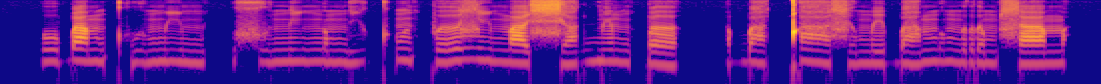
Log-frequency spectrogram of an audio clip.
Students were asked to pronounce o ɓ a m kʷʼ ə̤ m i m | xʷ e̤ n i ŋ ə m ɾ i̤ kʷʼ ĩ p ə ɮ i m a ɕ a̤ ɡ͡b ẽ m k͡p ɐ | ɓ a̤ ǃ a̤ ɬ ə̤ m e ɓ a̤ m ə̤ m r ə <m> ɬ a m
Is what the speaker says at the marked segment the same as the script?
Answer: yes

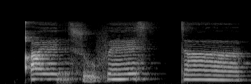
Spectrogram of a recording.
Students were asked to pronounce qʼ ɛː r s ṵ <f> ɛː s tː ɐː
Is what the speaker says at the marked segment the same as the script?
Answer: yes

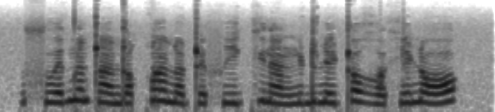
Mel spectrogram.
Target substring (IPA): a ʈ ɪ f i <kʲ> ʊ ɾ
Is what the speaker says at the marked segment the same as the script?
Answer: yes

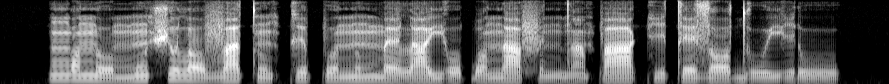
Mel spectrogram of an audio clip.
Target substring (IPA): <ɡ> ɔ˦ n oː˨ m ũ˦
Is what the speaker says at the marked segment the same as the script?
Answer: no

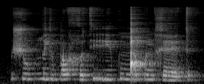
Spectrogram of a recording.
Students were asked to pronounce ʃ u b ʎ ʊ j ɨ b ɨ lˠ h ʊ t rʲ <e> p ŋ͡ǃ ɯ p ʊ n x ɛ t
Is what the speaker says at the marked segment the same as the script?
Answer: no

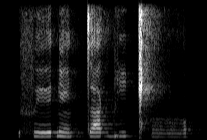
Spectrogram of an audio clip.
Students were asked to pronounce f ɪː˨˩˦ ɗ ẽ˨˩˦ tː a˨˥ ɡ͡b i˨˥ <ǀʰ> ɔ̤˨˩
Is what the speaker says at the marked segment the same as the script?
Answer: no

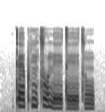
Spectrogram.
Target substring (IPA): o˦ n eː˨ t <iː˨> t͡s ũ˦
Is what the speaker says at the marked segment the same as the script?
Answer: no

